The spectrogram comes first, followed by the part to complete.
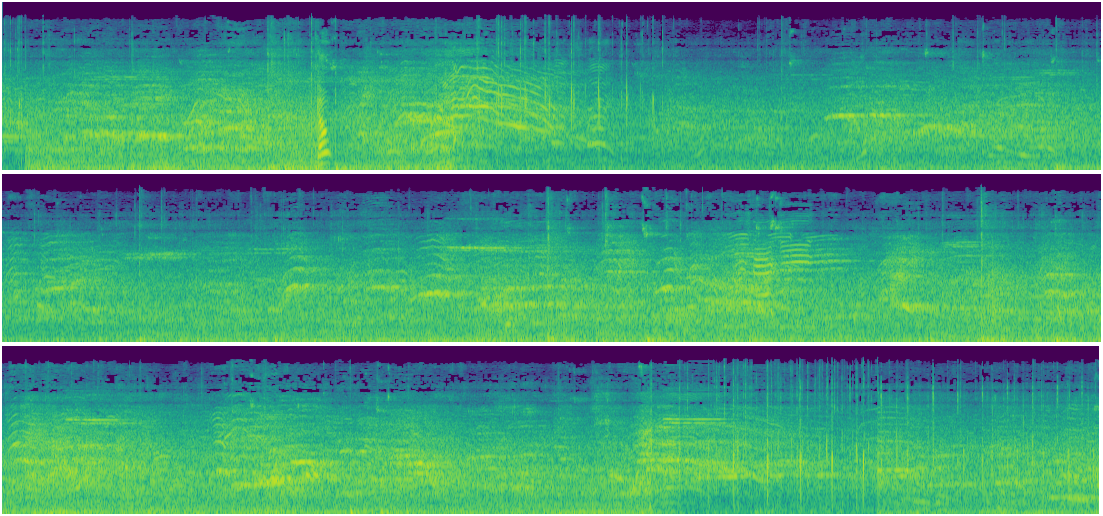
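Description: Indoor volleyball play in a large hall: the ball being struck and hitting the floor in short sharp knocks, one sharp knock about three seconds in, over players' calls and spectators' chatter throughout.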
